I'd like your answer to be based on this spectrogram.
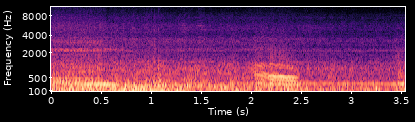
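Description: A 2025 KTM RC 200 motorcycle cruising in sixth gear gives a steady, loud engine drone mixed with rushing wind noise, with a voice talking over it.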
